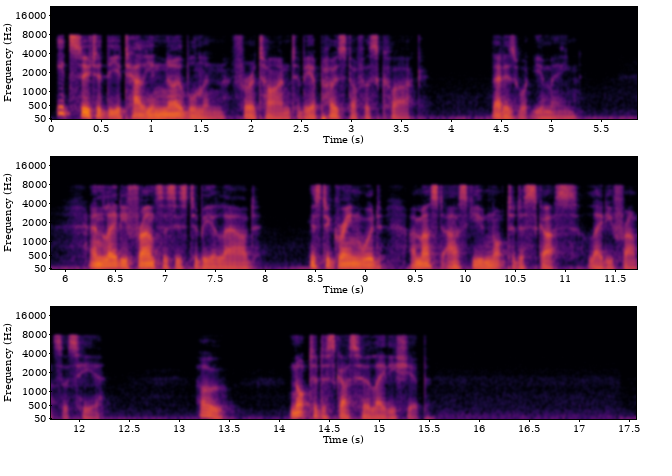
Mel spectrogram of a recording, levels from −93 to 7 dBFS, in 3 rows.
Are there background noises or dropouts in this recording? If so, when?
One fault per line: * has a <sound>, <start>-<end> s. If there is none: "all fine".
all fine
